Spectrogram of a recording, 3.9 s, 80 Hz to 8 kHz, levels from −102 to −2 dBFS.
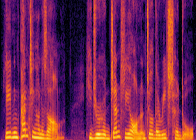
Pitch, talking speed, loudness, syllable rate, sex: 220 Hz, 230 wpm, -17 LUFS, 5.6 syllables/s, female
